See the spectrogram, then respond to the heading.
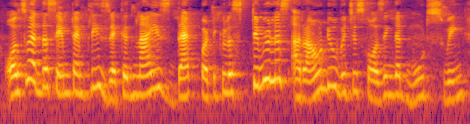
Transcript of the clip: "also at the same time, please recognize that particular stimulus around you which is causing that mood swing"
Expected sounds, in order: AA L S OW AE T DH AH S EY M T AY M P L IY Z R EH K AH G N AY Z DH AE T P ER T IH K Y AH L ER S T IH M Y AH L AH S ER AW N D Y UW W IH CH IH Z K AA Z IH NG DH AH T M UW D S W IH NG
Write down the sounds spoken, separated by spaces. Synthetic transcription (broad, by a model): AA L S OW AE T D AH S EY M T AY M P L IY Z R EH K AH G N AY Z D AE T P ER T IH K Y AH L ER S T IH M Y AH L AH S ER AW N D Y UW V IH CH IH Z K AA Z IH NG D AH T M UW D S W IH NG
